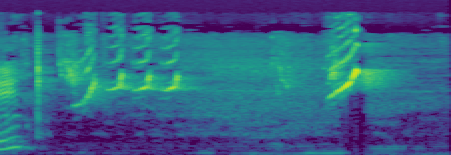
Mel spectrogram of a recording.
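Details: A talking pet parrot produces a quick series of bright chirps and short rising notes, then a louder sweeping squeak, with faint low background sounds.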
